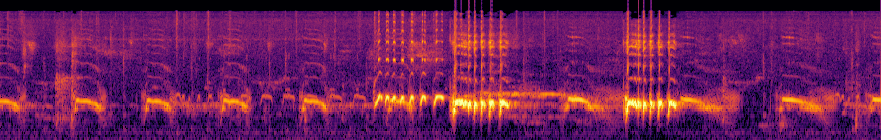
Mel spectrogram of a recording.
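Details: Singing local wild-type zebra dove used as a lure: a run of short falling coos about every half second, broken by two loud quick rattling trills, then more gentle coos.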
